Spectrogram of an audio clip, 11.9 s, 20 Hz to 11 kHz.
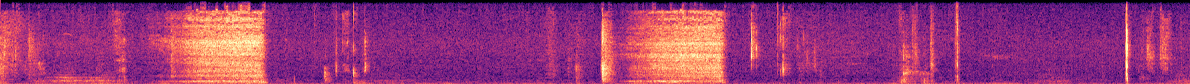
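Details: Angry mother cat guarding her kittens indoors in a bathroom, brought in from a backyard during 115-degree heat, gives two long breathy hisses of about half a second to a second each, with scuffling and rubbing sounds between them.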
